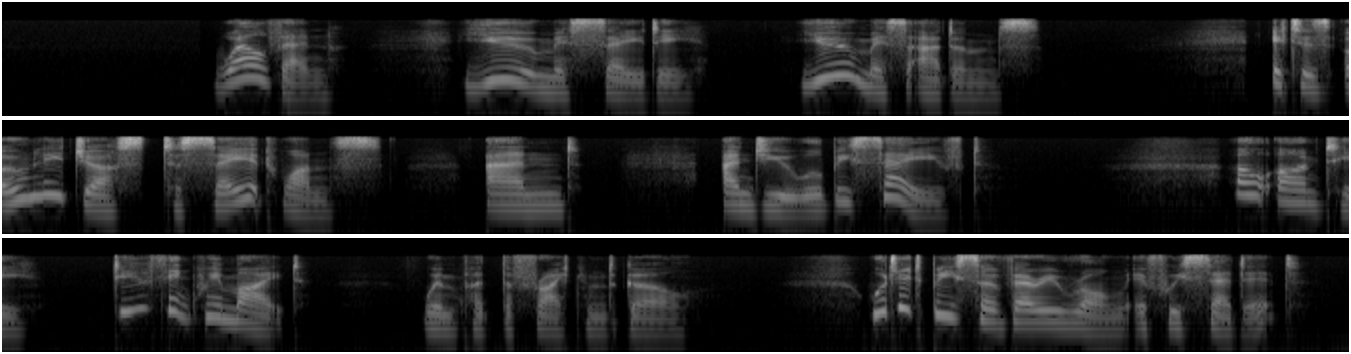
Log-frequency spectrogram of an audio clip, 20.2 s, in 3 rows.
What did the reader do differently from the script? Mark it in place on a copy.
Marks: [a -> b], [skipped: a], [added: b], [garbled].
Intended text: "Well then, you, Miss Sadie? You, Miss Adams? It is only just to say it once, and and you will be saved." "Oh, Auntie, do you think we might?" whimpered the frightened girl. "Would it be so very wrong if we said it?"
"Well then, you, Miss Sadie? You, Miss Adams? It is only just to say it once, and and you will be saved." "Oh, Auntie, do you think we might?" whimpered the frightened girl. "Would it be so very wrong if we said it?"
